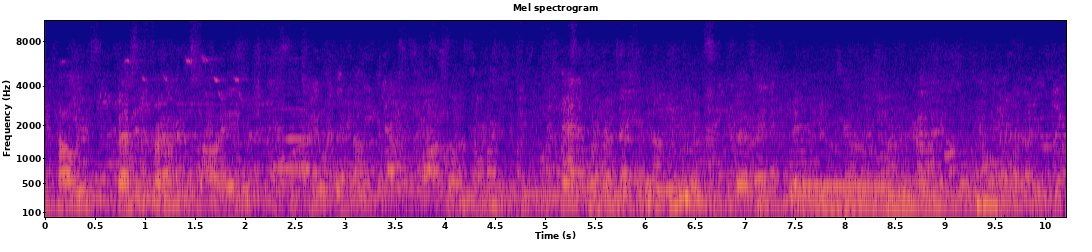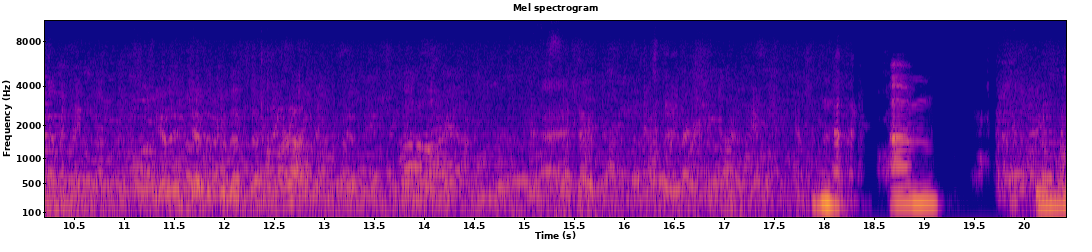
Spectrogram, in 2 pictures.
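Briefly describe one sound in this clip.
A crowd of men and women chatter and sing outdoors, heard through an online call.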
